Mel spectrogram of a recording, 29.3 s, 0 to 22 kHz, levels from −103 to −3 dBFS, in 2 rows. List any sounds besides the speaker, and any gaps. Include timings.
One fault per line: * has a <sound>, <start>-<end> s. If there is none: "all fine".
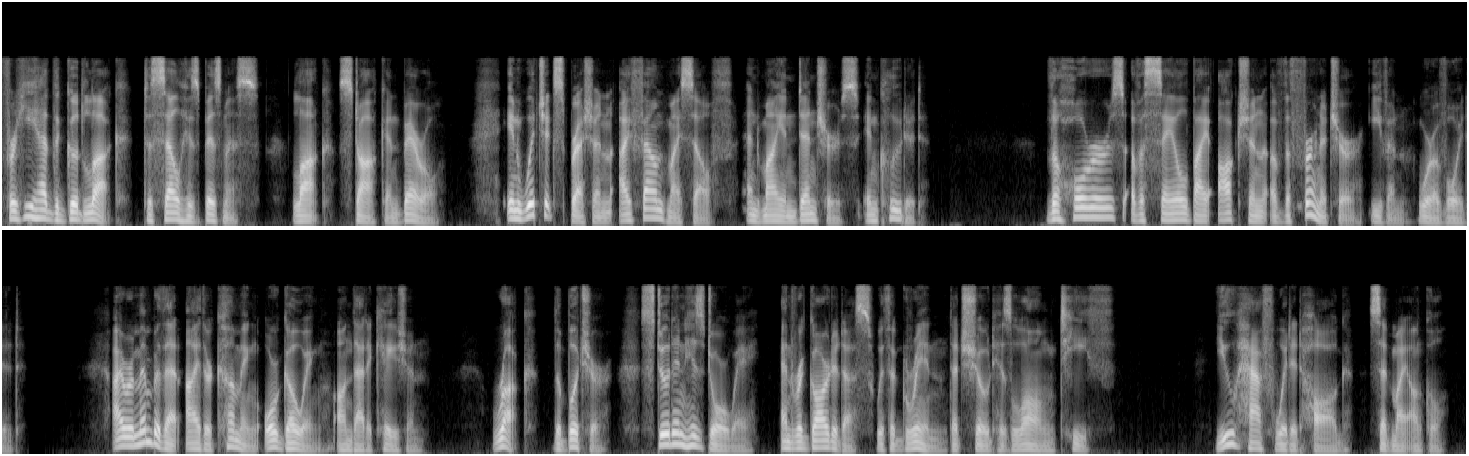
all fine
